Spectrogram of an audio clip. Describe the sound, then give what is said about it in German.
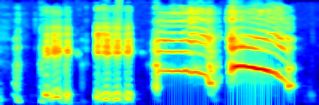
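A person imitates a seagull: two short, choppy squawks followed by two longer, loud, high-pitched nasal cries that hold steady and then drop slightly at the end. “War eine Möwe.”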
